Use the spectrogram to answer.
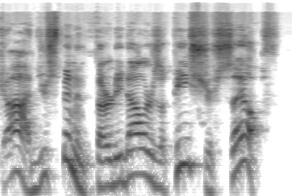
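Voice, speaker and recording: A man's voice: high voice, sing-song. A man with a Southern US accent chatting casually, blunt and sweary, feeling his way through questions. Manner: blunt, profane, halting questions. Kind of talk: casual chat.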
